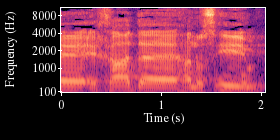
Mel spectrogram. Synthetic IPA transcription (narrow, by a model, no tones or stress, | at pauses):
eeχad̪ɦanosim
